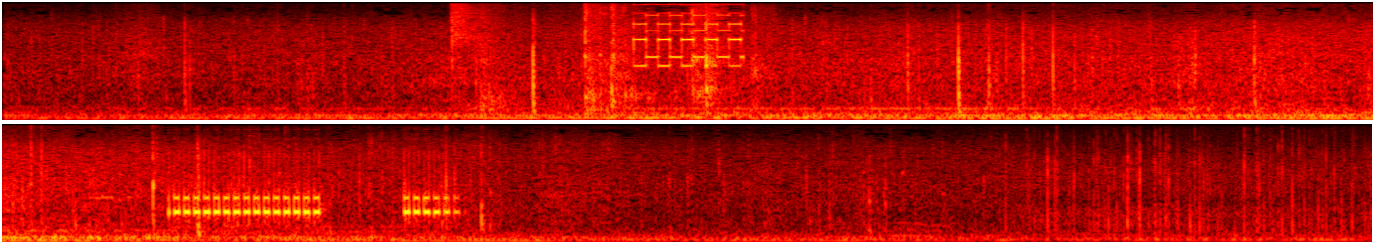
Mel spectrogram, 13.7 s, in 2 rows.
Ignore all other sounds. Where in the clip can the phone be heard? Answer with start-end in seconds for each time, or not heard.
2.2-3.9, 7.7-9.2.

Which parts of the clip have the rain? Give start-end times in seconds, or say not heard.
0.0-13.6.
